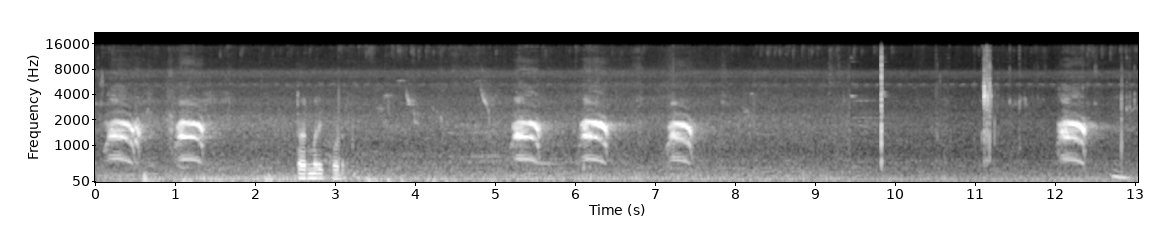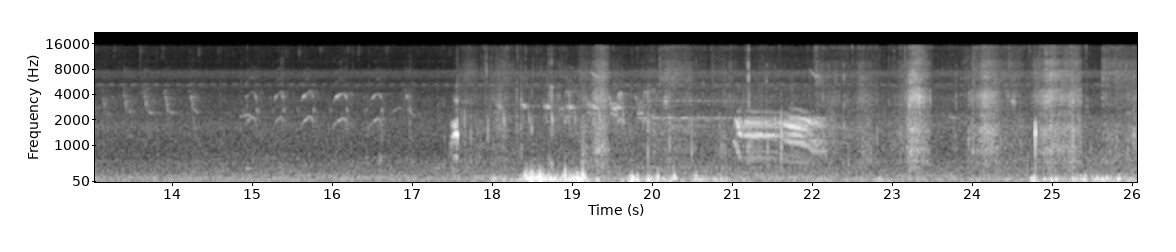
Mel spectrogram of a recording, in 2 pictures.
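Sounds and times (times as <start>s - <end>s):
bird calling: 0.0s - 1.8s, 14.9s - 25.3s.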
